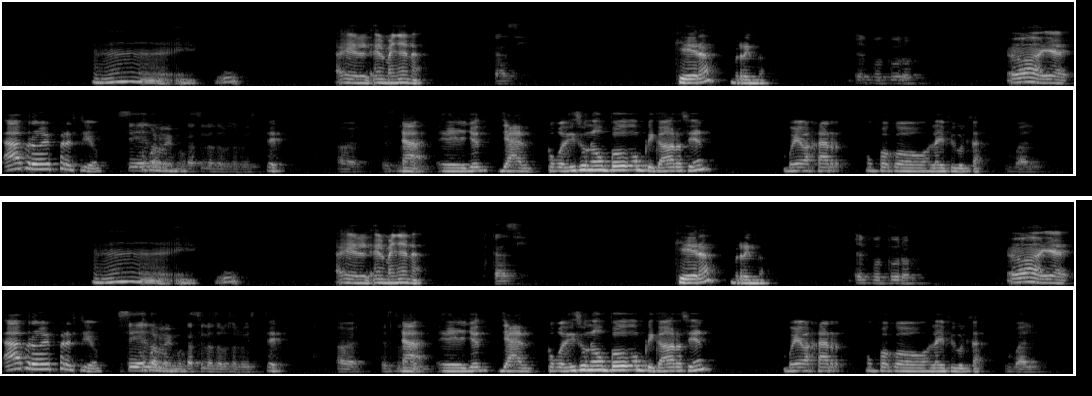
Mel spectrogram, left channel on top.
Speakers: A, in the centre; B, on the right.
A: Ah, eh, uh. el, el mañana.
B: casi.
A: ¿Qué era? Me Rindo.
B: El futuro.
A: Ah, ya. Ah, pero es parecido.
B: Sí,
A: Es
B: es
A: como
B: lo
A: lo
B: mismo,
A: mismo.
B: casi lo resolviste.
A: Sí.
B: A ver, es tu
A: Ya,
B: turno.
A: eh, yo, ya, como dice uno un poco complicado recién, voy a bajar un poco la dificultad.
B: Vale.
